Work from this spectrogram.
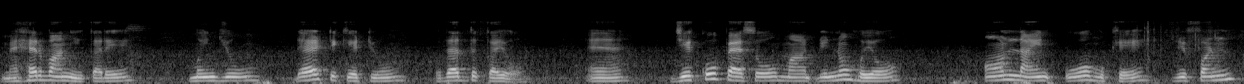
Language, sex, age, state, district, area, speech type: Sindhi, female, 60+, Uttar Pradesh, Lucknow, rural, spontaneous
